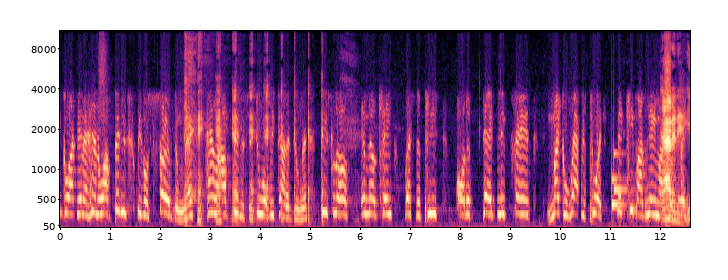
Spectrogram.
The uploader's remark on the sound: take live phone calls from fans around the world.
